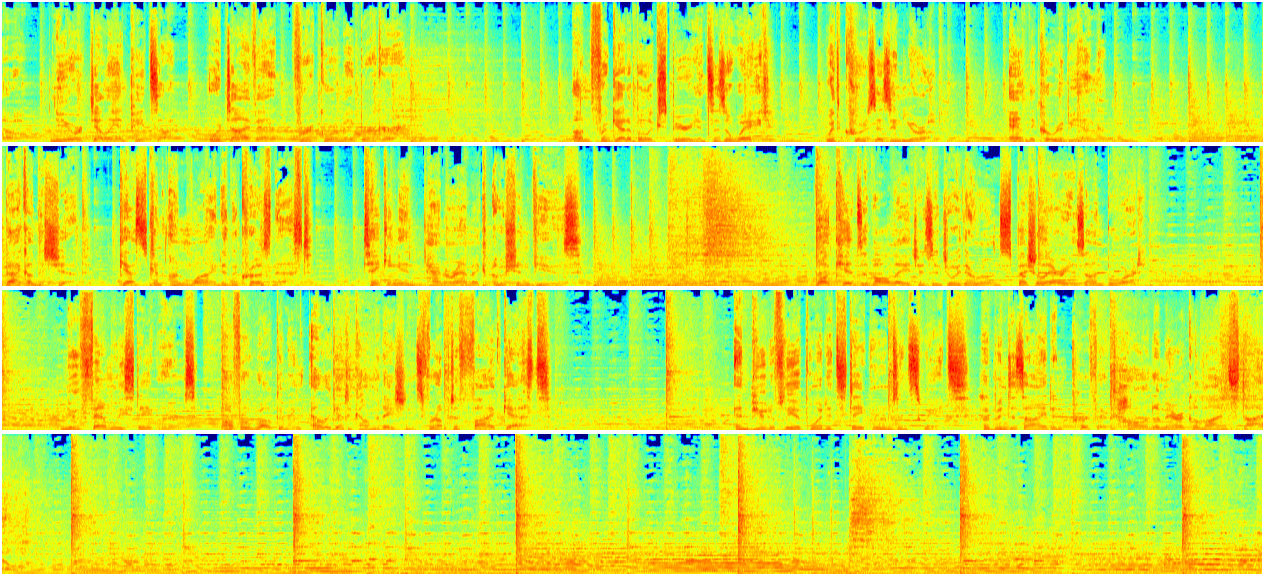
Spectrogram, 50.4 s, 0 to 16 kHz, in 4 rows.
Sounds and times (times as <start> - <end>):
Background music: 0.0 - 50.4.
